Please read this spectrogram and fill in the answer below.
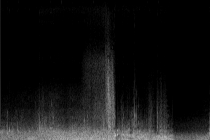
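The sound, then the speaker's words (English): An ocean wave rolls in at a beach where a rip current is pulling swimmers out. A steady rushing wash of water builds and surges, then drops off abruptly near the end. “Now you have a wave coming”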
